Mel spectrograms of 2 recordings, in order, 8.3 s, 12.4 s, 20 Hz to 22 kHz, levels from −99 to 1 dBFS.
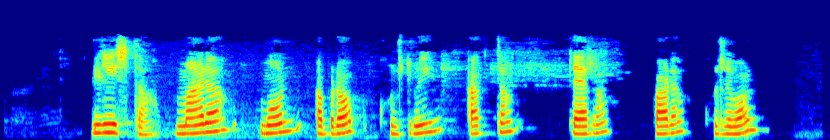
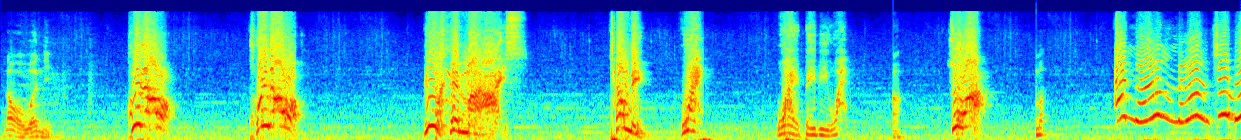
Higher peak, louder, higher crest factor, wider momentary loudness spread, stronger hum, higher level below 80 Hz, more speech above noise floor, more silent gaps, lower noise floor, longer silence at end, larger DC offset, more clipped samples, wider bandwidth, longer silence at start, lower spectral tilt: about the same, -2 dBFS vs -4 dBFS; second, -19 LUFS vs -13 LUFS; first, 18 dB vs 12 dB; second, 14 LU vs 19 LU; neither; second, -66 dBFS vs -32 dBFS; first, 55 dB vs 25 dB; neither; first, -73 dBFS vs -39 dBFS; first, 0.75 s vs 0 s; neither; neither; second, 7.8 kHz vs 16 kHz; first, 0.9 s vs 0 s; first, -5.5 dB/octave vs -3.5 dB/octave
